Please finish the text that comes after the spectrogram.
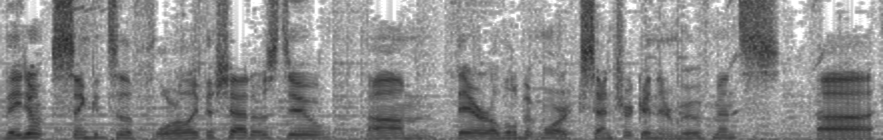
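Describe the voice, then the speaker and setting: A man's voice: a little high, steady tone, fairly quick, a bit bright. A man hosting a let's play with casual, jokey, self-deprecating gameplay commentary. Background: game music.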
